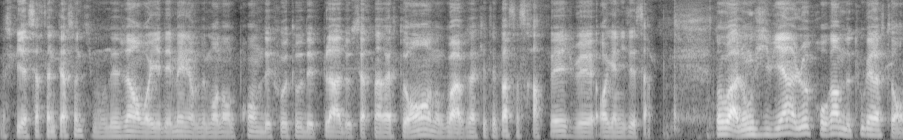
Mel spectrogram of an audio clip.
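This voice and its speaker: At a very fast pace, a man speaks with a fairly low pitch. His pitch varies in an ordinary way. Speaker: Disney travel YouTuber. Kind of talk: casual vlog talk. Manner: hesitant, many fillers.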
